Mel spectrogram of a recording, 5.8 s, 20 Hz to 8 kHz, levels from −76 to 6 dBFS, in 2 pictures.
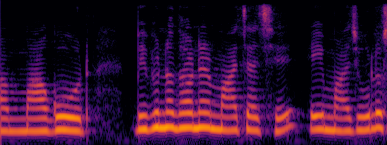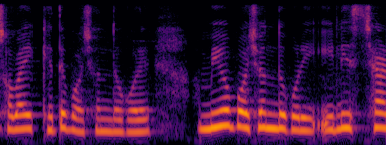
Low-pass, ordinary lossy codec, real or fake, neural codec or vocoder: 7.2 kHz; AAC, 48 kbps; real; none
